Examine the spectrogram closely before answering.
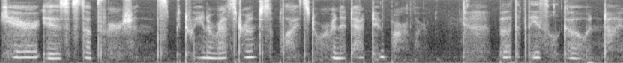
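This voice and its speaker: A woman whispers in a calm tone. Her pace is very slow. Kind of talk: soft book reading. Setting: home microphone recording. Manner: soft-spoken, calm, slow.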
